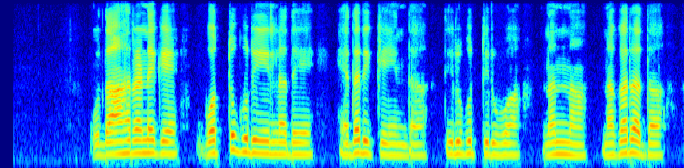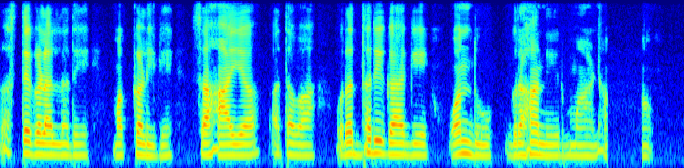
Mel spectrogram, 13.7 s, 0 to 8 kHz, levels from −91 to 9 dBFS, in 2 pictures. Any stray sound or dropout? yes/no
no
